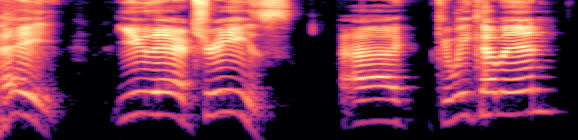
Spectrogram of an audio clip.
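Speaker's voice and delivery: high, booming, very loud yell. A player's character calls out to trees fifty yards away, yelling at the trees. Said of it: "what are you yelling?".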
